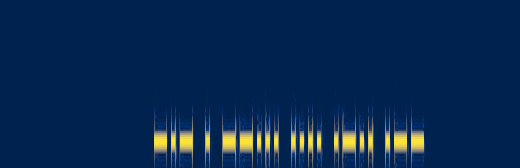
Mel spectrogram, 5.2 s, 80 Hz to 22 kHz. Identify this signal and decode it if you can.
Morse code, heard as a keyed tone, about 28 wpm, 700 Hz. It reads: KE7HLW
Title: USA Call Signs - 6 Characters - Repeated 2x - 28wpm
